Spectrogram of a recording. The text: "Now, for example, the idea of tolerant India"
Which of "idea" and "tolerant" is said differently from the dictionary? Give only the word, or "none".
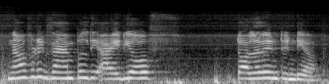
none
